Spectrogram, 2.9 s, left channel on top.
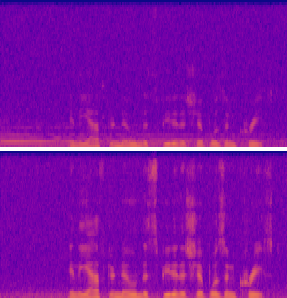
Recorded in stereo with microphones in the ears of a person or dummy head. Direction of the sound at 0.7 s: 80° right.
